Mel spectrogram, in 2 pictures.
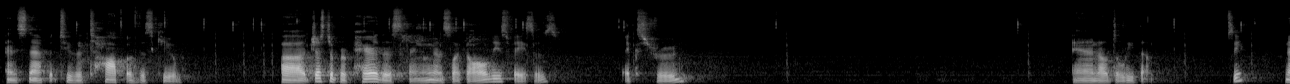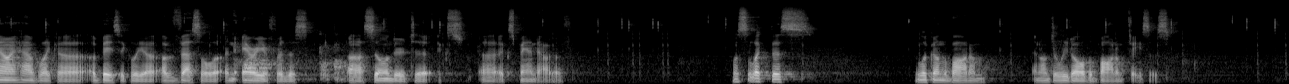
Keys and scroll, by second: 1.1 space, 1.8 super+space, 6.9 r, 11.1 BackSpace, 19.7 f.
